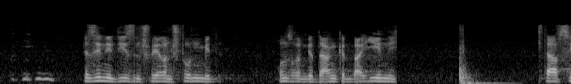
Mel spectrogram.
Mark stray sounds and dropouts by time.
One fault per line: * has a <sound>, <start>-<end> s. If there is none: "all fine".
* has a laugh, 0.1-0.6 s
* has a thud, 4.6-5.2 s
